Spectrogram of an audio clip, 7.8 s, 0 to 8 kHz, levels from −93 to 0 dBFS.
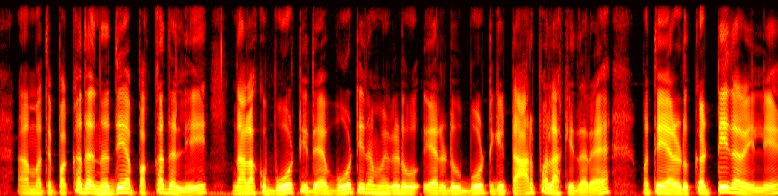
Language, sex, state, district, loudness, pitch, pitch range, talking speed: Kannada, male, Karnataka, Mysore, -16 LUFS, 140 Hz, 130-155 Hz, 145 wpm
